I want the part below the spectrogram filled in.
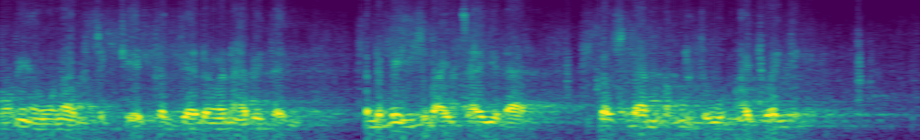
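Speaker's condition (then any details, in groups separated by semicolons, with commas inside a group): Laryngectomy; voice first lost at racetrack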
